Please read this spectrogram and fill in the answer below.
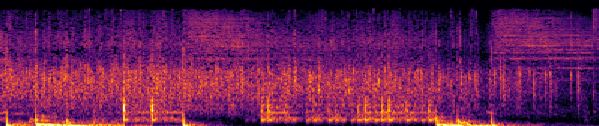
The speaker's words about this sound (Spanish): ¡Un aplauso para Patricia! ¡Para Patricia Portocarrero!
